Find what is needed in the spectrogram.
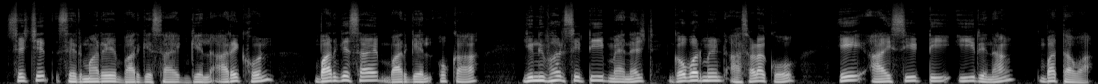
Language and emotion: Santali, neutral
